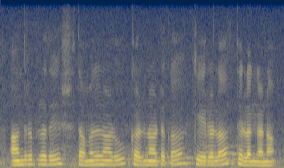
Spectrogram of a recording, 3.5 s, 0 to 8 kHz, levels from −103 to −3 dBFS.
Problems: constant background noise, continuous background conversations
